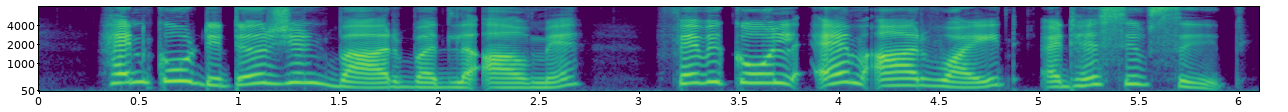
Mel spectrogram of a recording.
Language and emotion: Kashmiri, neutral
